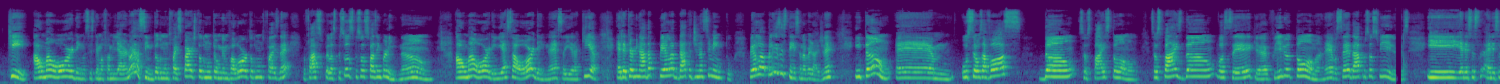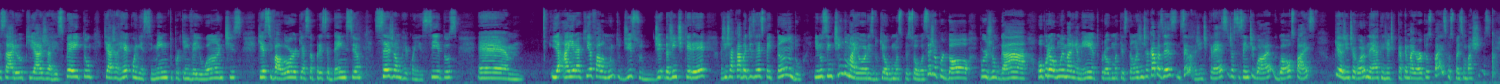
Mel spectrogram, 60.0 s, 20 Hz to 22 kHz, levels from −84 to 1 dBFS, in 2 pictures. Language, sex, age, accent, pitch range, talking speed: Portuguese, female, 20-39, Brazilian, 230-285 Hz, 170 wpm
